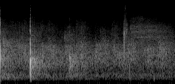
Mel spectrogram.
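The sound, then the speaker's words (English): An audience applauds the BCOT kids as they go, a steady dense patter of many hands clapping with a few sharper individual claps standing out, holding at an even moderate level throughout. “BCOT kids, and want to give them a big round of applause as they go.”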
